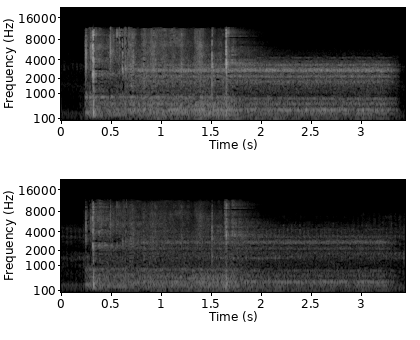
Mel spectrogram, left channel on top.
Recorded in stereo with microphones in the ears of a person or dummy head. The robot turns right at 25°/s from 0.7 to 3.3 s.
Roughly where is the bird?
Left.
